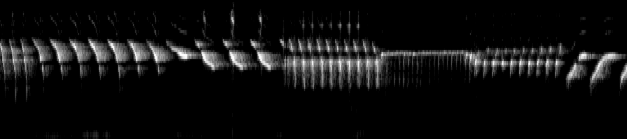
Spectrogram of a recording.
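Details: Timbrado canary singing for training: series of falling swept notes, a dense buzzy trill, a held level whistle, a quick pulsed trill and final swooping notes, high and clean.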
